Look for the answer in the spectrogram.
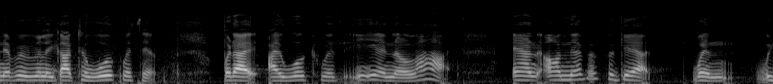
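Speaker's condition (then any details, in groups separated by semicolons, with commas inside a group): Cerebral palsy; from birth, spinal surgery c1 to c7, titanium in neck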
